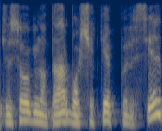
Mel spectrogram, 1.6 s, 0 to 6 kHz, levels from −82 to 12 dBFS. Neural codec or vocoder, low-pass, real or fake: codec, 32 kHz, 1.9 kbps, SNAC; 5.4 kHz; fake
